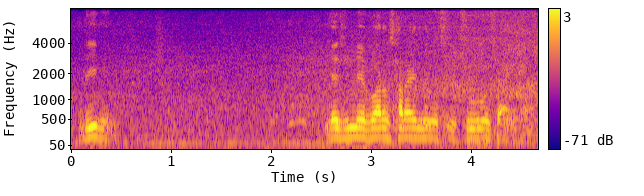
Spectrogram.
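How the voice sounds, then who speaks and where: A man speaks with monotone, flat intonation over noticeable background noise. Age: 80s+. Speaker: evangelist preacher. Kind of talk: sermon preaching. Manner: repetitive, emphatic.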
